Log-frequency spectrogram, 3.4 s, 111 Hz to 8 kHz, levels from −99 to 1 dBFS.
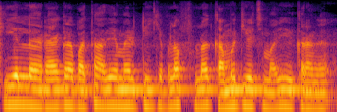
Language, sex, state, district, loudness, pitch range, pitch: Tamil, male, Tamil Nadu, Namakkal, -16 LUFS, 130-140 Hz, 135 Hz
